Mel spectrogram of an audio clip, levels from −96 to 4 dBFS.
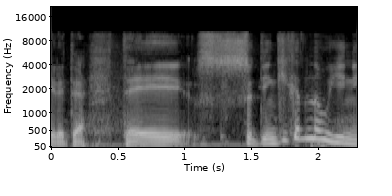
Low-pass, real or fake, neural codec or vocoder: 9.9 kHz; fake; vocoder, 44.1 kHz, 128 mel bands every 256 samples, BigVGAN v2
